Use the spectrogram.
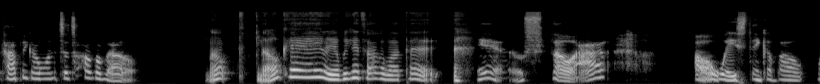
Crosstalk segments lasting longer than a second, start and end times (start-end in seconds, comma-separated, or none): none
